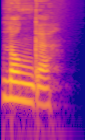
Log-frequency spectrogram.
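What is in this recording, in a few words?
"longer", British English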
